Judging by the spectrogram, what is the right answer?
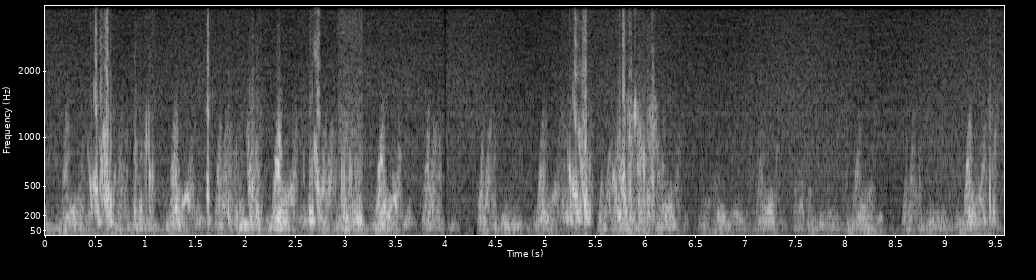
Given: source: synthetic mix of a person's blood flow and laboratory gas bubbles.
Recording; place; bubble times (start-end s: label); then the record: Doppler ultrasound of blood flow; precordium
0.42-0.71 s: bubbles
0.88-1.11 s: bubbles
1.60-1.68 s: bubbles
1.80-2.19 s: bubbles
2.56-2.80 s: bubbles
2.93-3.21 s: bubbles
5.16-5.49 s: bubbles
5.65-6.16 s: bubbles
9.35-9.53 s: bubbles
From the record:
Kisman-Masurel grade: 232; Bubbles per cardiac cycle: several, 3 to 8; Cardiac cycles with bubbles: 50 to 99%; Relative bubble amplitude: moderate (0.250 to 0.450); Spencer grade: 3 (all of the cardiac periods contain showers or single bubble signals, but not dominating or overriding the cardiac motion signals); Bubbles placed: only in the low amplitude regions of the cardiac cycle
